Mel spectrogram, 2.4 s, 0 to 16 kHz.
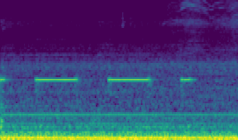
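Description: Komatsu PC200 excavator's travel alarm beeping, a steady high tone in about three evenly spaced beeps, as the machine tracks in reverse. Under it the engine runs with a steady low hum.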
